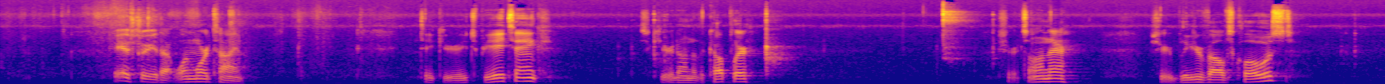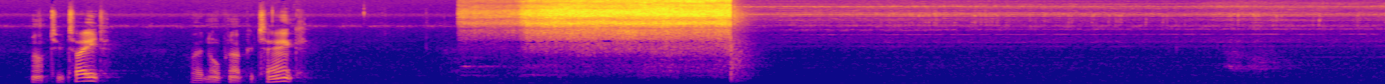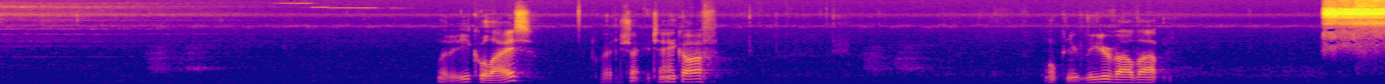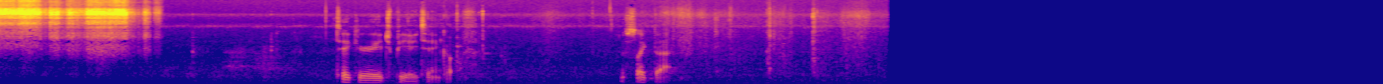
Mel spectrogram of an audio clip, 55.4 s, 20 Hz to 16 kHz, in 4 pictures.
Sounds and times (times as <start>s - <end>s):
Hiss: 18.4s - 24.9s, 40.9s - 43.2s.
